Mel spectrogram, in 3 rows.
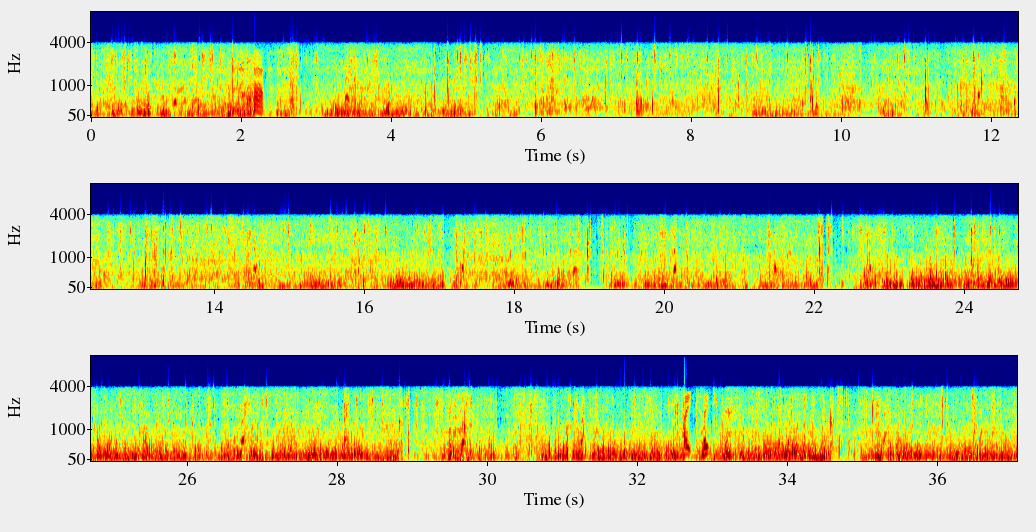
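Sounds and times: crunches and clicks: 0:00.0 - 0:37.0
dog's paws running: 0:00.0 - 0:37.0
ski poles planting: 0:00.0 - 0:37.0
skis scraping over packed snow: 0:00.0 - 0:37.0
wind buffeting microphone: 0:00.0 - 0:37.0.

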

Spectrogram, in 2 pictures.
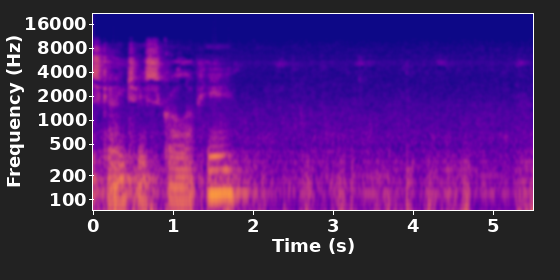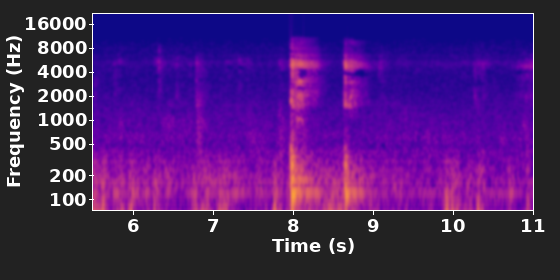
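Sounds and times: person coughing: 0:08.0 - 0:08.9.

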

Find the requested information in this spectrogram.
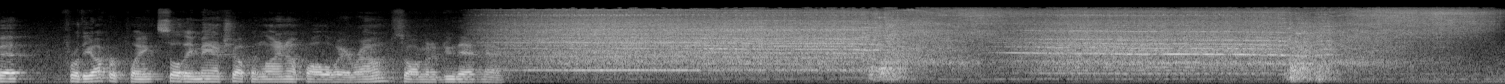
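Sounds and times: electric drill cutting metal: 0:04.7 - 0:15.0.

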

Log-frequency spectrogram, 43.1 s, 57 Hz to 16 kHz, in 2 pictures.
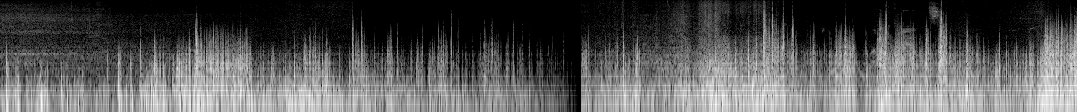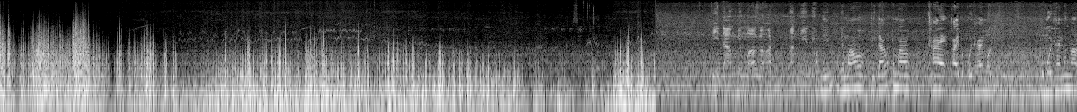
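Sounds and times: gusty wind buffeting microphone: 0:00.0 - 0:43.0
vehicle rumble: 0:00.0 - 0:43.0
voices: 0:30.2 - 0:34.4, 0:35.3 - 0:43.0.

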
